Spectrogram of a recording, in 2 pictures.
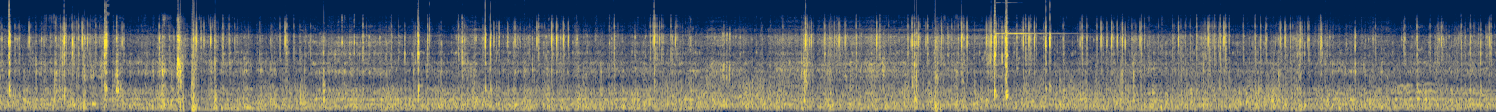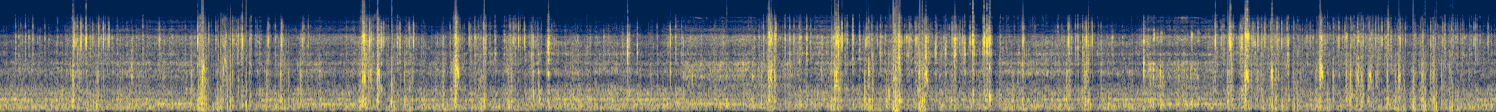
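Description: Mountain bike rolling fast over a rocky dirt trail: a steady rumble of tyres and wind on the microphone, with frequent sharp clicks and knocks as the bike rattles over stones.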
